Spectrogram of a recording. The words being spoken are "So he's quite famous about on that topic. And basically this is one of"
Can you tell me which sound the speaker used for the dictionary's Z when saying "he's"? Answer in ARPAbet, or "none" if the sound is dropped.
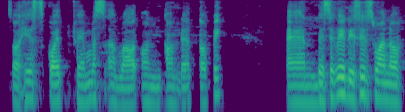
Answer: S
